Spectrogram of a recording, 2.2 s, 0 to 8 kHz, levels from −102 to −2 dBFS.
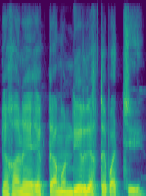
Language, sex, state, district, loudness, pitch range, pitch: Bengali, male, Assam, Hailakandi, -13 LUFS, 110-130 Hz, 125 Hz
